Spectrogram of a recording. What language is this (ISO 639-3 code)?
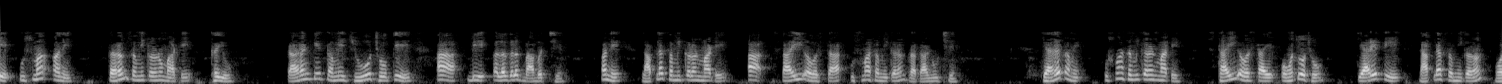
guj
